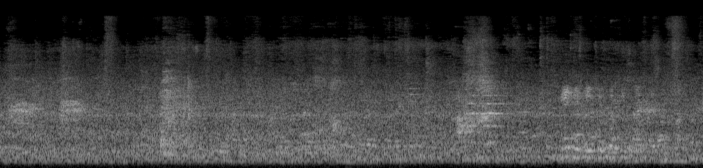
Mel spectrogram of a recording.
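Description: A crowd of men talking over one another in a busy indoor corridor, a continuous jumble of voices with no single clear speaker. Louder shouts or calls stand out about two and a half seconds in, around seven seconds, and again near the end.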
